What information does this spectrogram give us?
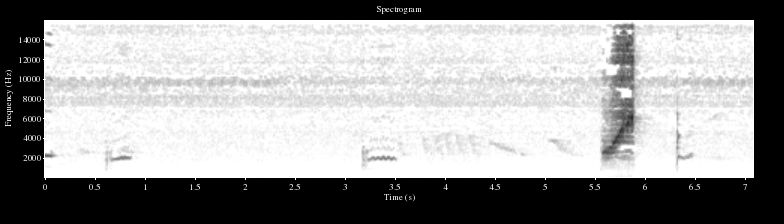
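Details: Clear song from a Kapas tembak: short hooked whistles repeated every few seconds, faint sliding notes between them, and one loud rasping burst before a final brief whistle. Steady low hiss throughout.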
